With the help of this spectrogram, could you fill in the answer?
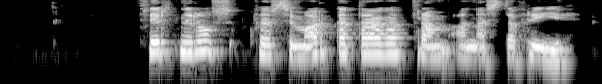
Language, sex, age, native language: Icelandic, female, 50-59, Icelandic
